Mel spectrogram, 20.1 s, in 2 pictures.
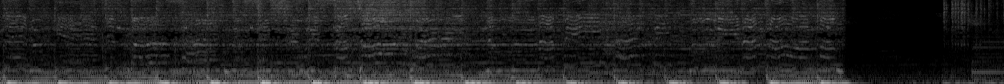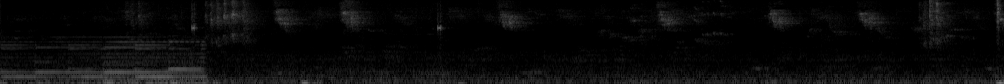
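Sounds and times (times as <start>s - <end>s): background music: 0.0s - 8.5s, 9.8s - 12.1s
birds chirping: 8.8s - 20.0s.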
